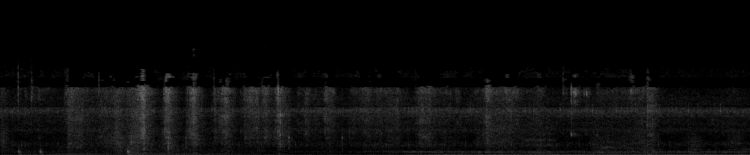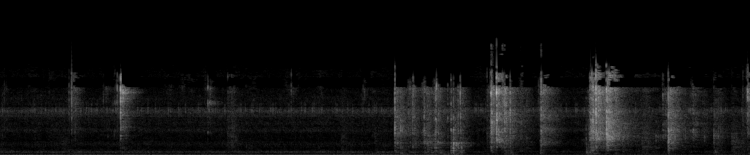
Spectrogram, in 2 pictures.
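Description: Small handling noises over a steady low hum: faint rustling and soft ticks, then a quick cluster of sharp clicks and taps near the end.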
